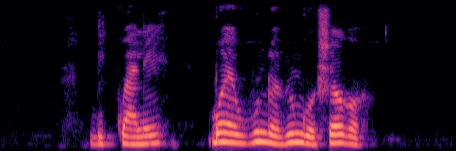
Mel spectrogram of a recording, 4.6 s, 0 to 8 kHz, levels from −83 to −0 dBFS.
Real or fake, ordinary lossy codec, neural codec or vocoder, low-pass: real; Opus, 24 kbps; none; 7.2 kHz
